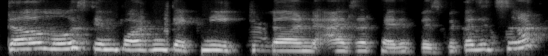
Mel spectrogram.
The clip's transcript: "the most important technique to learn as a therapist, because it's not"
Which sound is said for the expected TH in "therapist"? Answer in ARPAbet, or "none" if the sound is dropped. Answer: T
